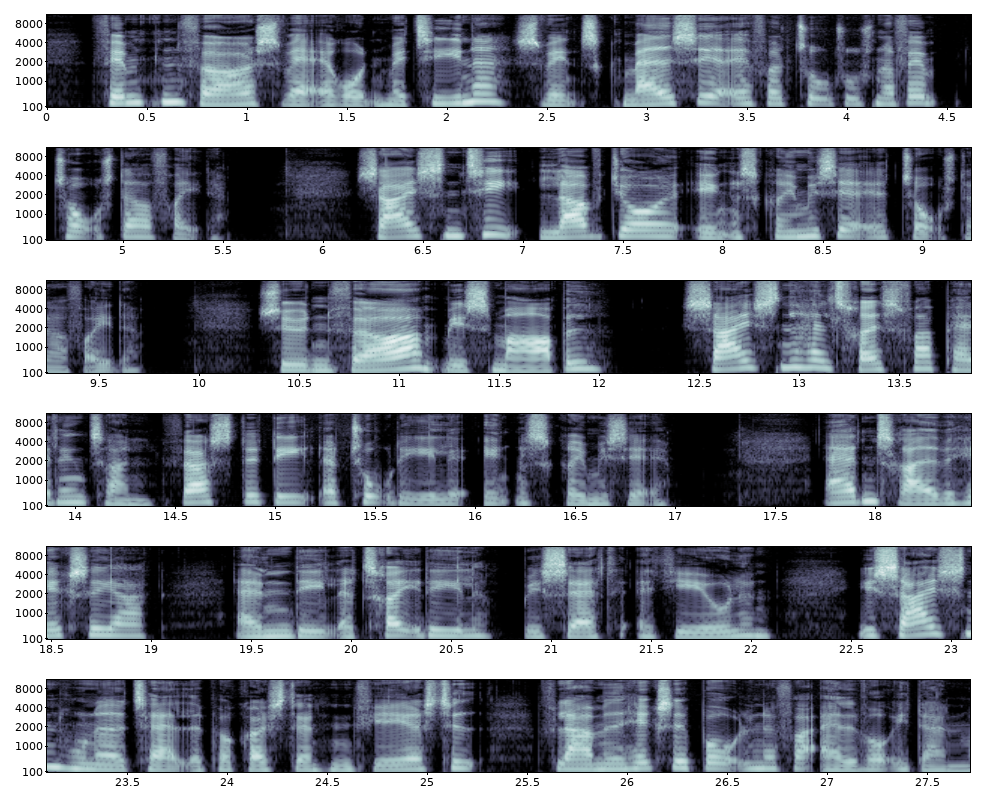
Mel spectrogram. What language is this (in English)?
Danish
